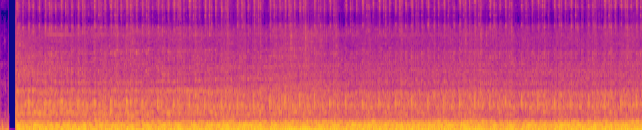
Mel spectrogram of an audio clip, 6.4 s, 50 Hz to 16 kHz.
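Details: A supercharged 302 Windsor V8 with a non-intercooled Roots-style blower, during fine-tuning: a deep, steady, slightly lumpy idle with no knocks or misses. It runs smoothly.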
